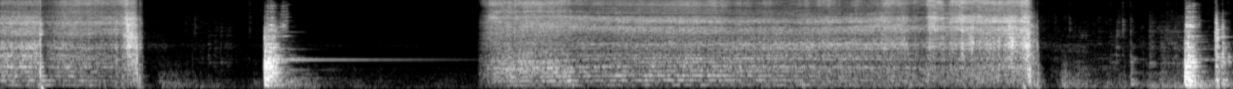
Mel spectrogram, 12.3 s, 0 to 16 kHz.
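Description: Oxy-fuel cutting torch hissing as its cutting jet blows through thin-wall Schedule 10 square steel tubing. The hiss stops after about a second and a half, a short sharp noise comes about a second later, and the hiss runs again for about five seconds from near the five-second mark before stopping.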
